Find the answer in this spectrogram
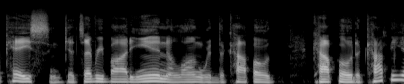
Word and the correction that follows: capo di tutti capi: How do you say that? – Capo di tutti capi.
